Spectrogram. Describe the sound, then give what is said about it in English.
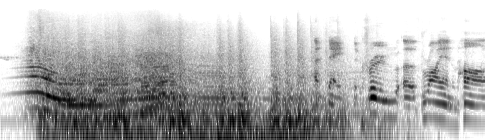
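Loud car engines roar and rev in a fast, chaotic movie chase at the opening of the film, as Mia races to break Dominic Toretto out of a prison bus; the noise is dense for several seconds before easing as voices talk over the fading motor sounds. “Mia kind of racing around to basically break him out of prison. Well, not even prison, but the prison bus on the way to prison.”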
